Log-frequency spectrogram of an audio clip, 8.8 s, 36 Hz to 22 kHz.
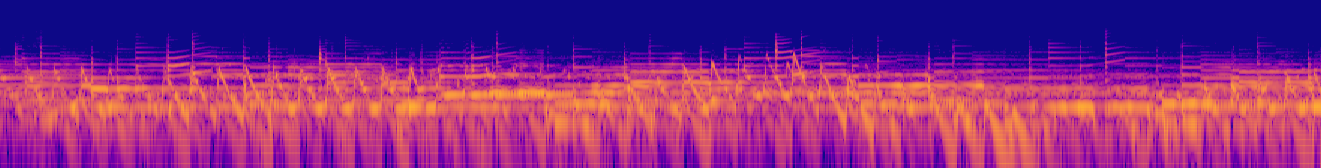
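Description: A heavily processed instrument tone swirls as the stereo resonance on a pedal is raised from about 11 o'clock to about 1. Layered sustained notes and quick sliding pitch sweeps ring out steadily and loudly, with no talking.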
